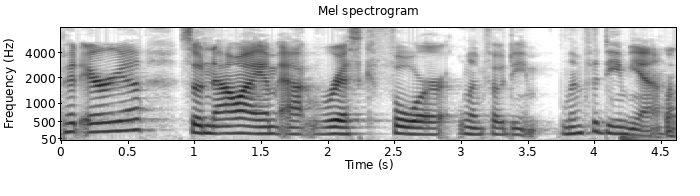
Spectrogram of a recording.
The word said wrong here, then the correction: lymphedema: Lymphedema, yeah. – Lymphedema. – People always add the extra syllable to it, like there's an I, like demia. I'm like, no, it's just lymphedema.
